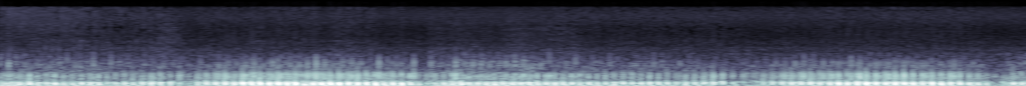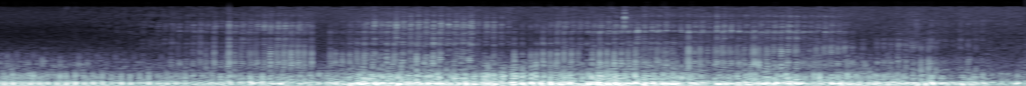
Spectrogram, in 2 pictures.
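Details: Keanu, a cat, snores while asleep: continuous deep rumbling breaths, fairly even in loudness, with a faint hiss rising in the second half.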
